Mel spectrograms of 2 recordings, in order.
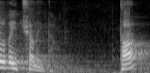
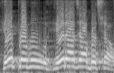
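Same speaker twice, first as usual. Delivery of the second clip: loud, raised plea read aloud; crying out; 4 semitones higher, 7 dB louder than usual. Acted. Preacher reads a woman's appeal to the king, crying out. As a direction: call out to the king for rescue. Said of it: "पुकार के उससे कहा".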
